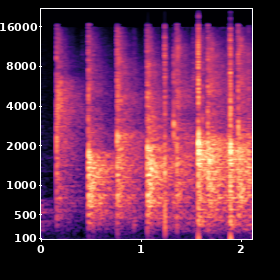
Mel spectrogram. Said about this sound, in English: I would like every resident that's in this room right now to stand up and applaud that gentleman who's going to be honored today.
